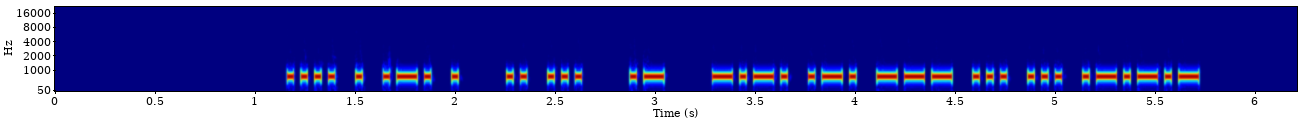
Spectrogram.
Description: Morse code, heard as a keyed tone, about 36 wpm, 700 Hz. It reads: HERE IS A CROSS.
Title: Sentences from Top 1000 Words - Review Part 1 - 35wpm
